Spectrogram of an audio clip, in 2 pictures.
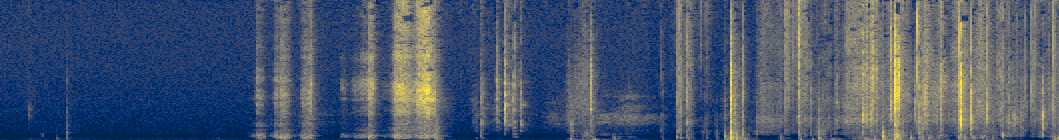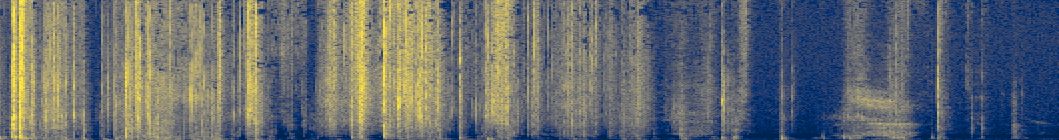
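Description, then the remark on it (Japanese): Crinkling and tearing of packaging as a not very large box holding a vibrator is opened, with irregular bursts of crumpling, ripping and rustling building in intensity and continuing in quick, uneven clusters. “箱はね、そんなに大きくない、あ、これぐらいだろうなって思ってたぐらいのサイズだな。開けていきます。”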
